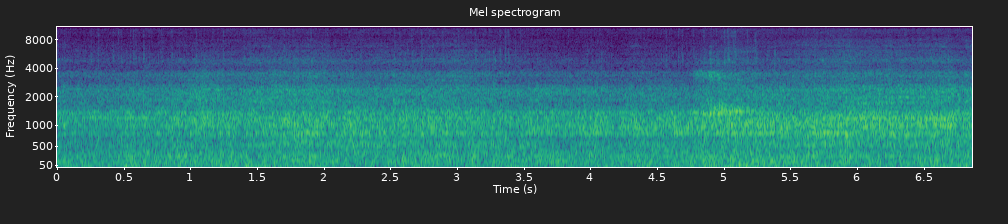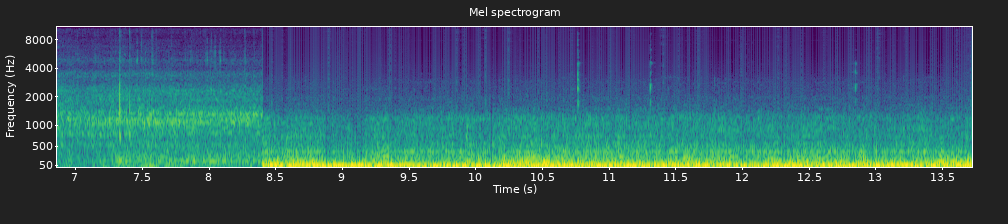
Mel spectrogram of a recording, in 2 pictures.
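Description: Car road noise picked up by a dashboard camera inside the cabin: a steady hiss of tyres and engine, then, about eight seconds in, a sudden switch to a much louder low rumble of driving at highway speed.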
